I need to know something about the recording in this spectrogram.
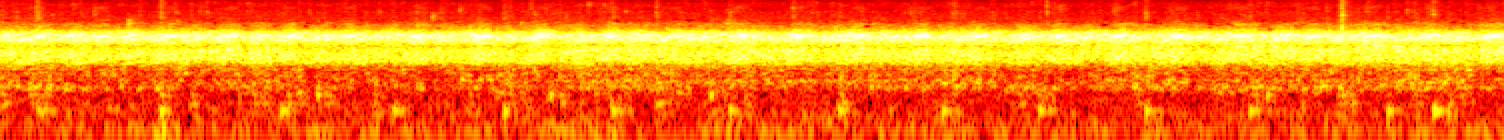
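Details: Dense chorus of many frogs on a rainy night in the countryside, fast trilling croaks merging into one steady wall of pulsed sound, light rain pattering faintly in the background.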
